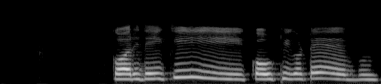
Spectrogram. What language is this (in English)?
Odia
